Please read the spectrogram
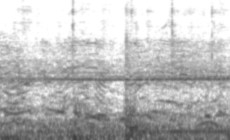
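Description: Several voices shouting and calling over each other on an open sports field. A steady high-pitched tone comes in about halfway and holds.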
